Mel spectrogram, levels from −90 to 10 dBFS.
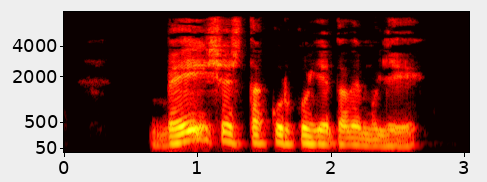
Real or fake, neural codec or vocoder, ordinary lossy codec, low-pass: fake; vocoder, 44.1 kHz, 80 mel bands, Vocos; MP3, 48 kbps; 7.2 kHz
